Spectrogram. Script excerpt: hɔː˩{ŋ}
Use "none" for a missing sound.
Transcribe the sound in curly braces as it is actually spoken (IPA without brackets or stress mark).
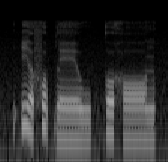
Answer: n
